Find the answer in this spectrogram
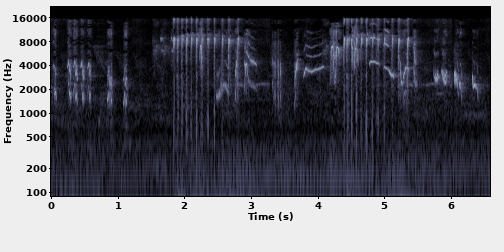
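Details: Morning orange-headed thrush lure song for caged birds: clusters of sharp chips, two long rattling trills, and interleaved clear whistled phrases in a busy, continuous stream.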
